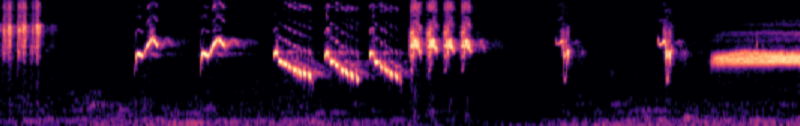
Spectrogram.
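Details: Common nightingale (Luscinia megarhynchos) song: varied phrases of rising whistles, falling slurred notes, a quick burst of repeated chips, then a long steady high note.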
